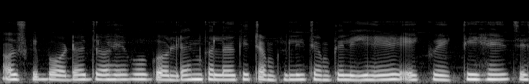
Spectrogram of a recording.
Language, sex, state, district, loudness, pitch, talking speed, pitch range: Hindi, female, Chhattisgarh, Bilaspur, -13 LUFS, 225 Hz, 170 wpm, 215-230 Hz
